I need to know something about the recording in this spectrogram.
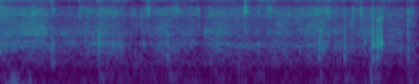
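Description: Spoon stirring cooked macaroni and cheese in a plastic container: faint, irregular scrapes and clicks, with a sharper click near the end.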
